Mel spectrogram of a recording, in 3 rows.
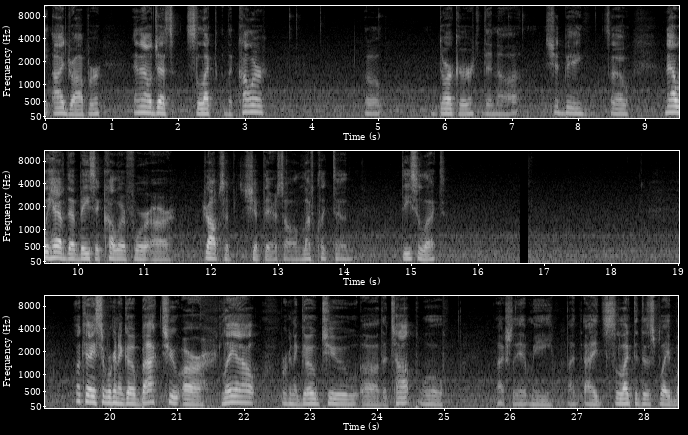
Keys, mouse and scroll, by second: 0.1 click, 0.2 click, 1.8 click, 3.7 click, 5.0 click, 6.9 click, 9.4-10.6 scroll down 2, 13.0 click, 13.1 click, 16.7 Pause, 21.2 click, 21.3 click, 24.3 click, 24.4 click, 25.9 click, 26.1 click.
